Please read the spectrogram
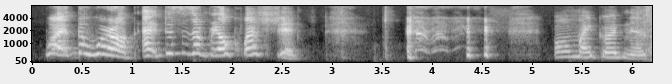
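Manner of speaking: cracking up, laughing through the words. Reading out a golf question, cracking up while talking. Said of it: "This is cracking me up".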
